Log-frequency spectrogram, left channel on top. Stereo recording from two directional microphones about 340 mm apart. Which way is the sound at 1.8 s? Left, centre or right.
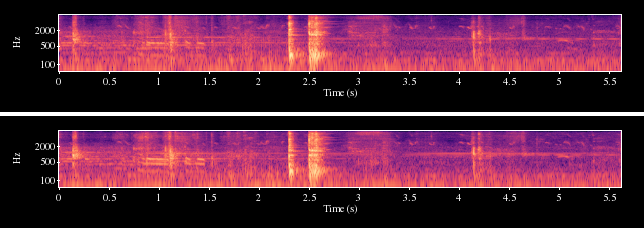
Centre.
